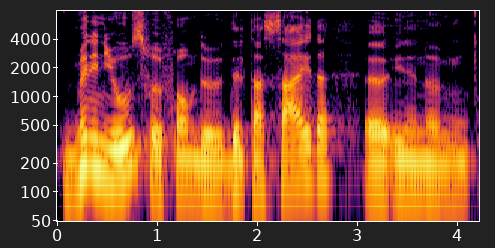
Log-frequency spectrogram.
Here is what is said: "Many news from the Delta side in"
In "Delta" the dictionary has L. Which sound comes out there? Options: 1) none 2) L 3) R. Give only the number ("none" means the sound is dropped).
2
